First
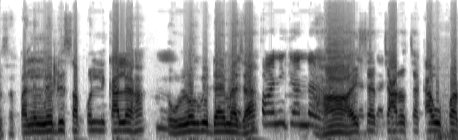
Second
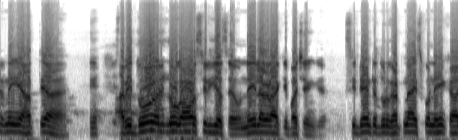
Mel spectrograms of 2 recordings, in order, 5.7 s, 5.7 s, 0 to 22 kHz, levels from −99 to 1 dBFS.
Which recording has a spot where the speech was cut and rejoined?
second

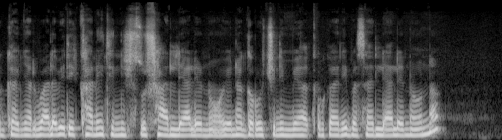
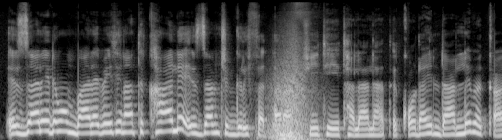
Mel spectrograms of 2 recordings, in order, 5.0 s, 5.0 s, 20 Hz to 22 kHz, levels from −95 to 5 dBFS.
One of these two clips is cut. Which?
second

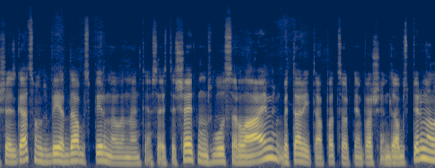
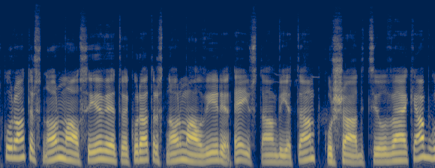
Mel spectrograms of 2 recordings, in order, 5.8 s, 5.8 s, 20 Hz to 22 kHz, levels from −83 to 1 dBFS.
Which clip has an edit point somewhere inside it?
second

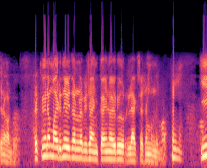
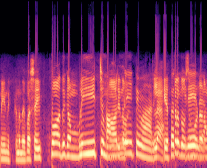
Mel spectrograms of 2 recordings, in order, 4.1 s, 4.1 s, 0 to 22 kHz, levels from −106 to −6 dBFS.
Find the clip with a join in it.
second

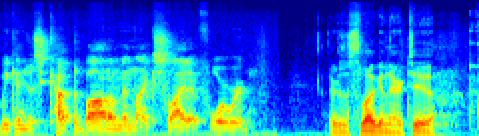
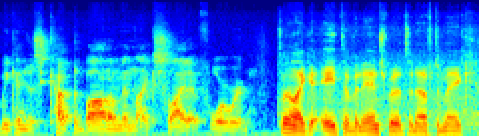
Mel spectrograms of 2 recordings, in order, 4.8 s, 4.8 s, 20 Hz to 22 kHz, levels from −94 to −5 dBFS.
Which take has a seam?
second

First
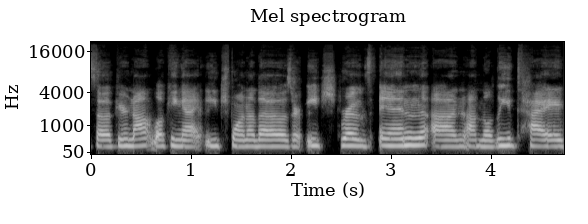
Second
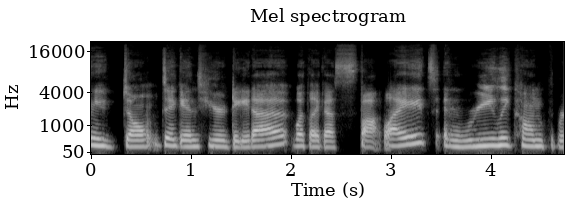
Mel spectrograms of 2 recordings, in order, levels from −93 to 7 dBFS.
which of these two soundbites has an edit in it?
first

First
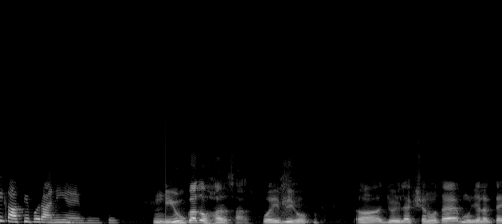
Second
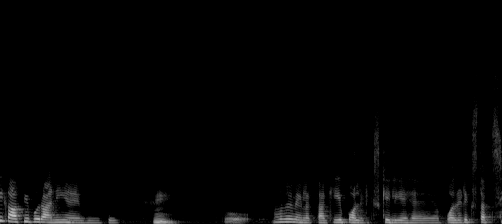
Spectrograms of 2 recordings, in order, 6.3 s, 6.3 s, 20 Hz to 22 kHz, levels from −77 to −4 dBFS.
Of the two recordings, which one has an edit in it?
first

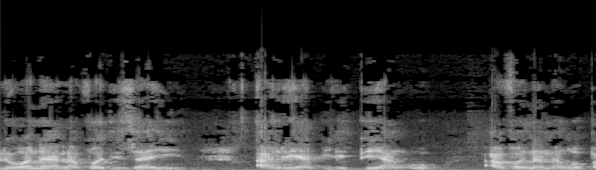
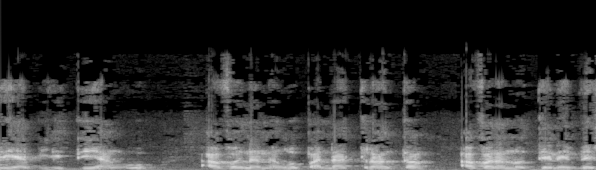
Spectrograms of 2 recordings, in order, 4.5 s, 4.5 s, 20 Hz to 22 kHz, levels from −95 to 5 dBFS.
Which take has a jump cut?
second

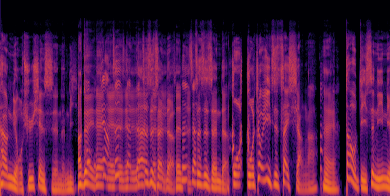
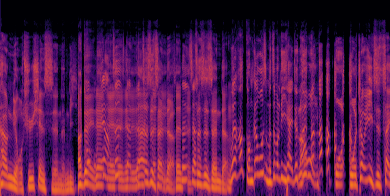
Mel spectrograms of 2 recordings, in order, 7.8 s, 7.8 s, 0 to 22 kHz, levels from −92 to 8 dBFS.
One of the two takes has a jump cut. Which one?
first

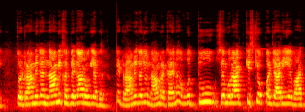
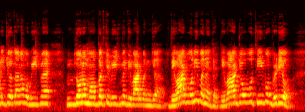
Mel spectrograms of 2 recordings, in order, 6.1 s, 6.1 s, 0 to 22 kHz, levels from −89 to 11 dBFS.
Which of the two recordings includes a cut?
first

